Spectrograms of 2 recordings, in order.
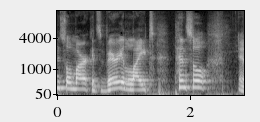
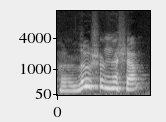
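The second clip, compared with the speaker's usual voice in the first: talking around a pencil in the teeth; muffled, pencil held in mouth; slower than usual. Real, not acted. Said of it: "Sorry, I had a pencil in my mouth".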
